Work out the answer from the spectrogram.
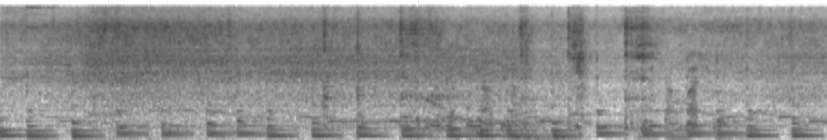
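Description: Wet mushrooms sizzling and being stir-fried in a metal wok with sautéed garlic and onion. A few sharp scrapes and knocks of the spatula against the wok come in the middle. Background music with a steady rhythm of low notes plays underneath.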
